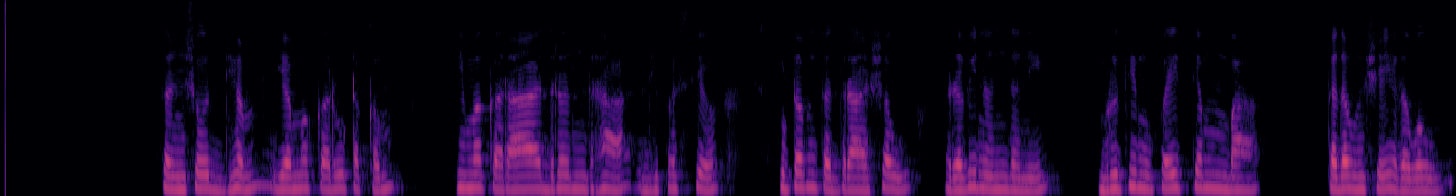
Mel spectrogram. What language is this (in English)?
Sanskrit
